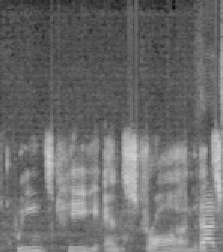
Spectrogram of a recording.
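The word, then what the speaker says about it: Queens Quay: absolutely i'll uh i know how to properly pronounce queen's key and straw that's like extraction yeah queen's key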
